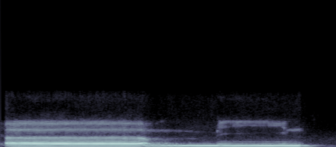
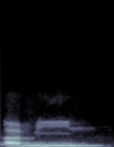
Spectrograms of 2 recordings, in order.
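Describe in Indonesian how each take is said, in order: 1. Vokal pertama panjang dan m ganda. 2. Vokal pertama pendek dan m tunggal. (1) "panjangkan hamzah serta tasydid akan mim" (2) "Kalau a pendek"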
